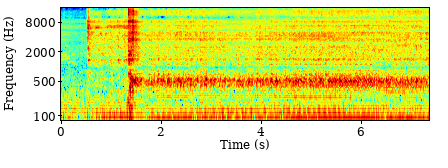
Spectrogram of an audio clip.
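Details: C7 Corvette Z06 V8 after Hennessey 850HP install (heads, cam, exhaust, intake, custom catch can): starter cranks briefly, catches with a sharp bark, settles into steady lumpy idle; healthy first start.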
